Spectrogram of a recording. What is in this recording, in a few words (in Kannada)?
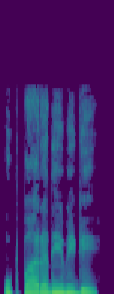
"ಉಪ್ಪಾರದೀವಿಗೆ", Kannada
